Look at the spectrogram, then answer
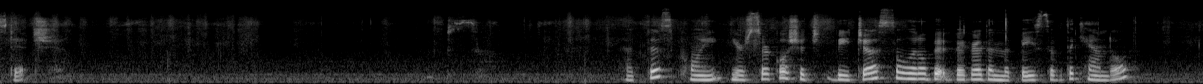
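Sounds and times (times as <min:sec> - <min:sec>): yarn rubbing on crochet hook: 0:00.0 - 0:09.0
low steady hum: 0:00.0 - 0:12.0.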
